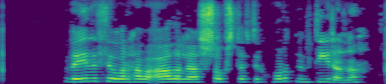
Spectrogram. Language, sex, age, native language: Icelandic, female, 20-29, Icelandic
